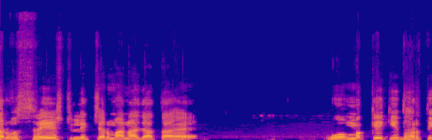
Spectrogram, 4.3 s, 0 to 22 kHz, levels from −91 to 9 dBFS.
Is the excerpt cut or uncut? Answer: uncut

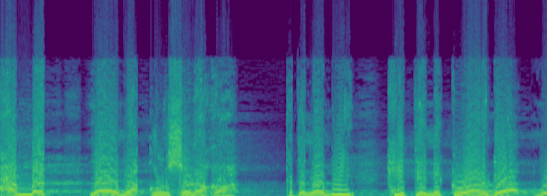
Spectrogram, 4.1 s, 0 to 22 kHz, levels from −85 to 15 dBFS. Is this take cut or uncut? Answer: uncut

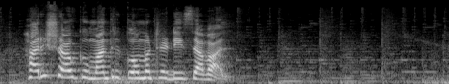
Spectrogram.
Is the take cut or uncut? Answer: uncut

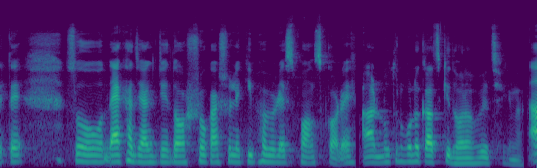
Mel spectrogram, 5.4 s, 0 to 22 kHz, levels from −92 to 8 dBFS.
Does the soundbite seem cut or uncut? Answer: uncut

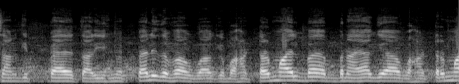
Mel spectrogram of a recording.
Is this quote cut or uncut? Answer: uncut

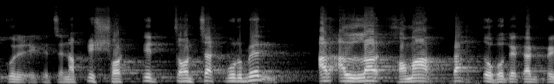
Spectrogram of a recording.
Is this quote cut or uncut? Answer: uncut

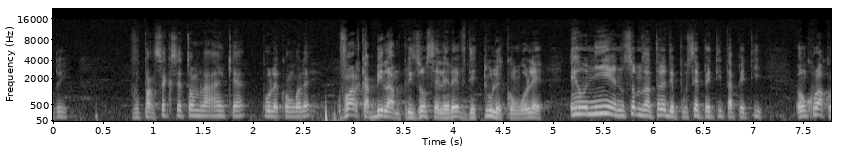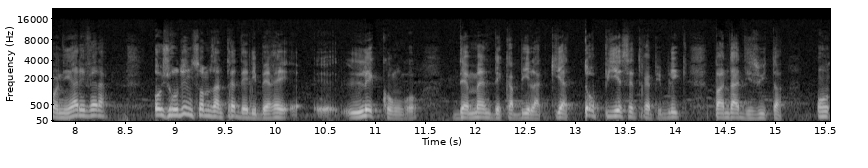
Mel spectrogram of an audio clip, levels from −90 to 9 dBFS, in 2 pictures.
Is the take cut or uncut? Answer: cut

